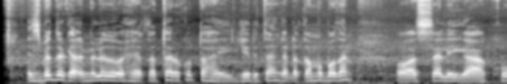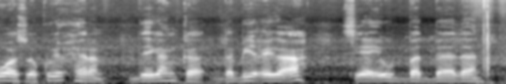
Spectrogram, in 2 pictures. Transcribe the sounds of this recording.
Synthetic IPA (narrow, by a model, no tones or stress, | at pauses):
ʔɪs̬bɛd̪ɛlkʰɐʕɪmɪlɐðʊwɑħɑjqɑt̪ʰɐrkʰʊt̪ʰɐɦɛjt͡ʃɪɾɪt̪ʰaːŋkʰɐɖɑqɑmɔbɐðɐnʔɔːɐsɐlɪɣɐɐhkʰʊwaːsɔːkʰʊħɛɾɐn | d̪ɛːɣaːŋkʰɐd̪ɐβiːʕɪɣɐɐh | sɪɛjʊbɐd̪̚baːðaːn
